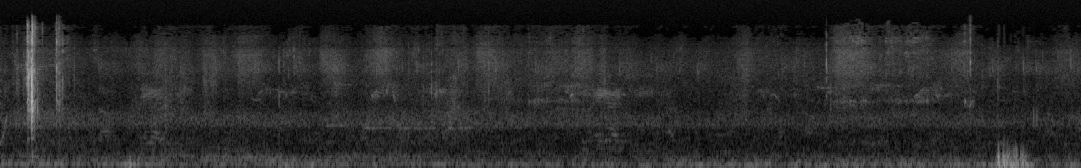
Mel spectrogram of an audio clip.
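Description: Low, steady rumble of wind buffeting the microphone, with a sharp click about a third of a second in.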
